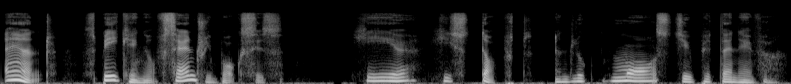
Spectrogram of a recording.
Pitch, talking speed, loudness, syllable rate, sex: 145 Hz, 100 wpm, -21 LUFS, 3.5 syllables/s, female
